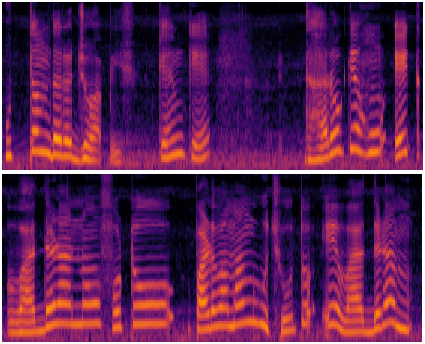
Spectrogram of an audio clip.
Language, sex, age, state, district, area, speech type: Gujarati, female, 18-30, Gujarat, Rajkot, urban, spontaneous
